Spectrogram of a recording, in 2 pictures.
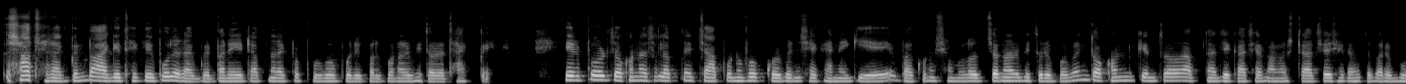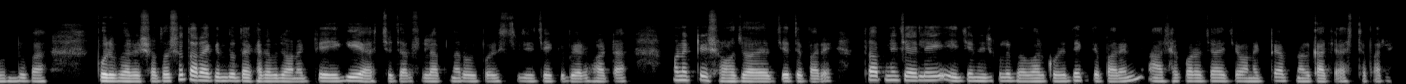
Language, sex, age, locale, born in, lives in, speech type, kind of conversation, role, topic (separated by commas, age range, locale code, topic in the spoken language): Bengali, male, 18-19, bn-BD, Bangladesh, Bangladesh, conversation, advice, advisor, সামাজিক অনুষ্ঠানে গেলে অতিরিক্ত চাপ অনুভব করলে আমি কী করতে পারি?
